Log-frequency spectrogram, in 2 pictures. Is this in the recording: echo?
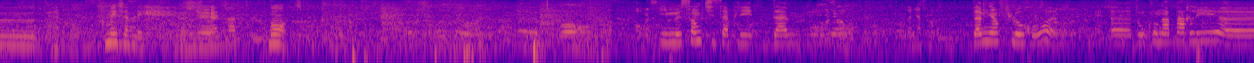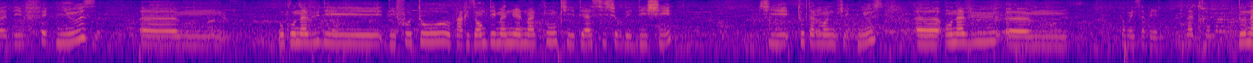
no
